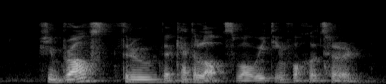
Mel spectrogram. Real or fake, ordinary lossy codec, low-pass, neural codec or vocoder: real; none; 7.2 kHz; none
